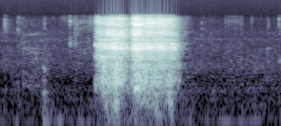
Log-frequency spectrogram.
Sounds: Sniff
